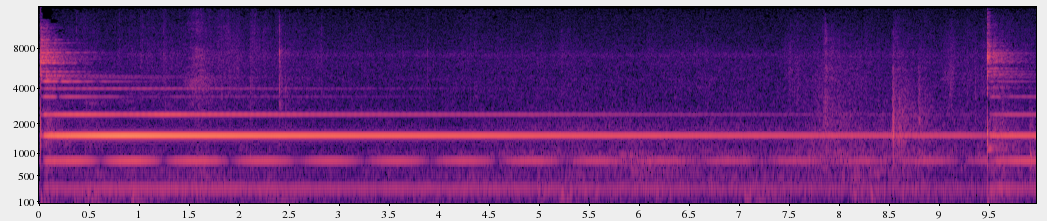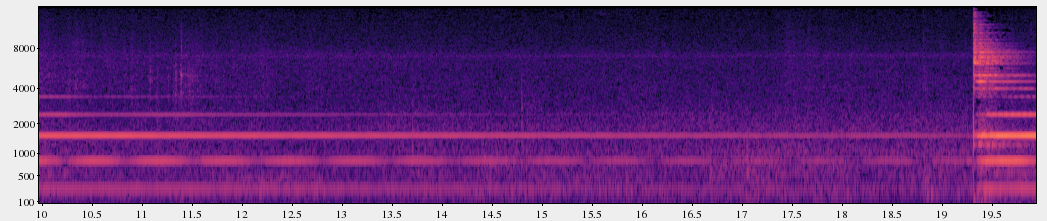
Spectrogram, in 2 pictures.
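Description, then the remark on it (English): A single bell is struck four times during a moment of silence, once for each century since 1619, at slow, widely spaced intervals, each clear metallic strike ringing out in a long, steady hum that fades gradually before the next one. No one speaks. “As we sit in silence for a moment, strike our bell four times, one for each of the centuries since 1619.”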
